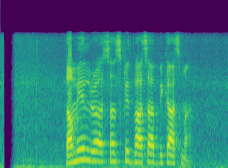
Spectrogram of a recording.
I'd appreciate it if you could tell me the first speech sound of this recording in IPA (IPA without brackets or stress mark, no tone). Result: t̪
